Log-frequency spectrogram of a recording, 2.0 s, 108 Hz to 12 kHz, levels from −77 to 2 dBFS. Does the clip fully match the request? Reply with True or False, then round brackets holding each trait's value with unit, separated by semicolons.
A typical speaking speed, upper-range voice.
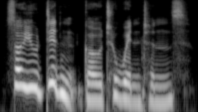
True (180 wpm; 220 Hz)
